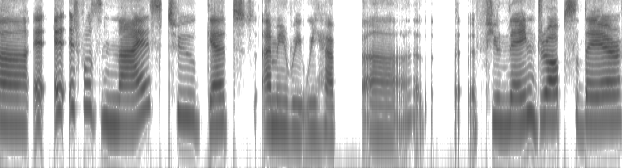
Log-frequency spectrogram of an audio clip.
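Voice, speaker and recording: Speaking at a very slow pace, a woman uses a high pitch with ordinary pitch variation, and the sound is dry and close with no echo. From Germany. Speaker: podcast co-host. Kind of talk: casual discussion podcast. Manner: halting, hesitant.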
